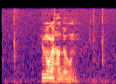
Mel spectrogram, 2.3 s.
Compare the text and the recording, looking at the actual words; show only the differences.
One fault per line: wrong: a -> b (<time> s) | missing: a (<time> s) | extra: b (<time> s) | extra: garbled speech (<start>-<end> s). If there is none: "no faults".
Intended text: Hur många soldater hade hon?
missing: soldater (1.1 s)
